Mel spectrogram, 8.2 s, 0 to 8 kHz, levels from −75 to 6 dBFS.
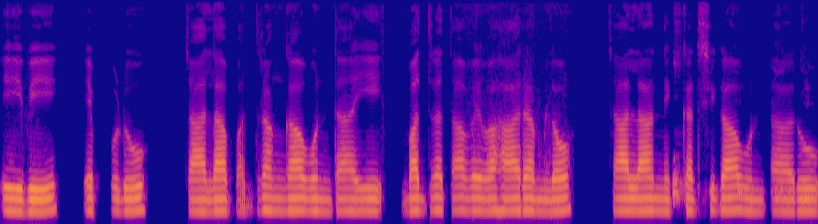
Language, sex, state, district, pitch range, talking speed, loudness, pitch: Telugu, male, Andhra Pradesh, Anantapur, 115-120 Hz, 75 wpm, -23 LUFS, 120 Hz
